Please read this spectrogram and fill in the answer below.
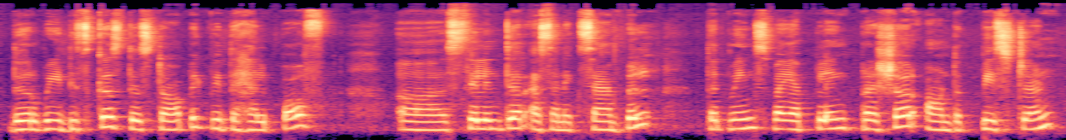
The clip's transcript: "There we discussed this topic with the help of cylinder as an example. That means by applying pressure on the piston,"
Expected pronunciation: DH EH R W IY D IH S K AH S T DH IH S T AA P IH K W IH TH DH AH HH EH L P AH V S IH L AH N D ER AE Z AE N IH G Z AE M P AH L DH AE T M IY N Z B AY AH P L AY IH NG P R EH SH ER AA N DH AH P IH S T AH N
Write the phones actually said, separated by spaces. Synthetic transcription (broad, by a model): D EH R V IY D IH S K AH S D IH S T AA P IH K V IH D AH HH EH L P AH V S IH L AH N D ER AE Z AE N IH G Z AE M P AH L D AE T M IY N S B AY AH P L AY IH NG P R EH SH ER AA N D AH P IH S T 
